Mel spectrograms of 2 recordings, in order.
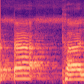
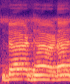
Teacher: ट ठ जो है वह अघोष होगा ड ढ ड़ जो है वह सघोष होगा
